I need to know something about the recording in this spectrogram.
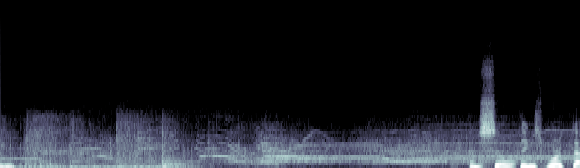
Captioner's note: audience cheering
